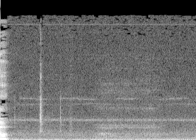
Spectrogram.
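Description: Mostly quiet, with a steady low hum and a single light click about half a second in, then a fainter tick.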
